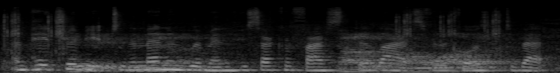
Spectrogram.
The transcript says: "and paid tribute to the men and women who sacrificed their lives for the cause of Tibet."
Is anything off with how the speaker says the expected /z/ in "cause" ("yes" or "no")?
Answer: no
